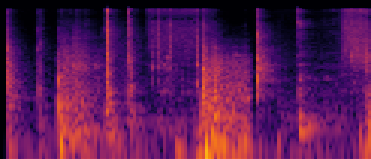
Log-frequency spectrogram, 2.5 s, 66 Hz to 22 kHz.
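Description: Raw, unprocessed recordings of household objects in quick succession: clacking keys of a Commodore 64 keyboard, then a heavy low thud about a second and a half in, followed by a sharp click.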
